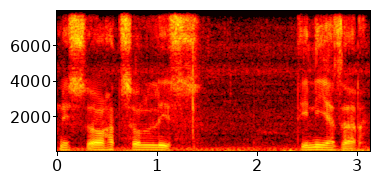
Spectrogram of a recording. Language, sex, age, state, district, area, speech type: Assamese, male, 45-60, Assam, Barpeta, rural, spontaneous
